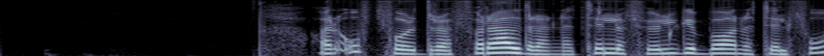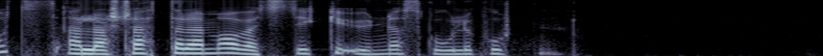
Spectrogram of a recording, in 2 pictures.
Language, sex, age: Norwegian, female, 30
